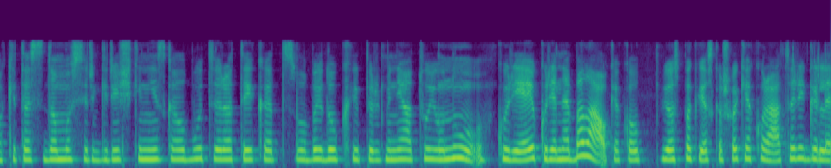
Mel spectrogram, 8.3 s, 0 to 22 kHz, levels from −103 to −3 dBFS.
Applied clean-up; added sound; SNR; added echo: none; none; none; none.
